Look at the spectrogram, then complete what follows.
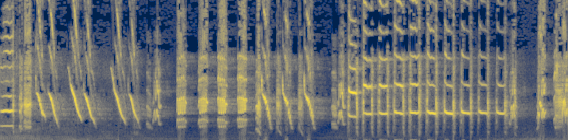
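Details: A Thai Javan myna sings a varied, energetic song of harsh squawks, falling whistled slurs and rapid clicking notes about four per second; this bird can also give a laugh-like cackle.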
